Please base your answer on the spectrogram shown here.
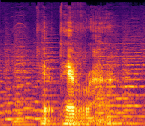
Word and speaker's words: Terra: Terra. Double R, if you don't pronounce that in English.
